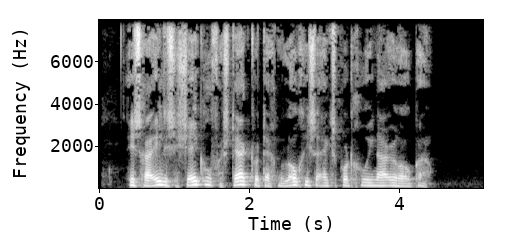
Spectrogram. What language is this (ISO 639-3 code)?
nld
